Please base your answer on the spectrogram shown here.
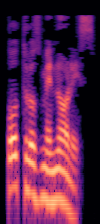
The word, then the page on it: OTROS MENORES: spanish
